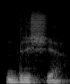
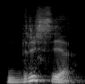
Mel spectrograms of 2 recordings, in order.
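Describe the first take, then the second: First: Said in the usual way. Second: दृश्य said with a plain s, "drisya"; wrong s sound. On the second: Shown as a demonstration. Teacher showing the error to students, दृश्य with a hissless "drisya" s. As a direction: say दृश्य as dris-ya, s not sh. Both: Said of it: "छोटा स संबंधित अशुद्धियाँ".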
